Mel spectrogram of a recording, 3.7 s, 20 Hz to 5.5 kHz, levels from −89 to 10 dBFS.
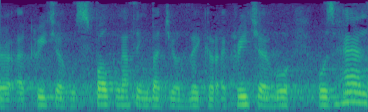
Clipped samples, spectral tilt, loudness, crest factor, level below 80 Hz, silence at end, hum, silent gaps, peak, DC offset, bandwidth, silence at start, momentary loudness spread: under 0.1%; -8 dB/octave; -22 LUFS; 18 dB; -52 dBFS; 0 s; none; none; -4 dBFS; under 0.1%; 5.4 kHz; 0 s; 5 LU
